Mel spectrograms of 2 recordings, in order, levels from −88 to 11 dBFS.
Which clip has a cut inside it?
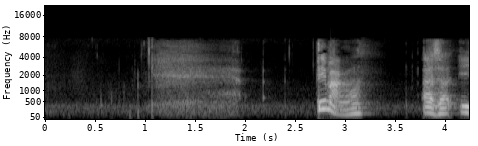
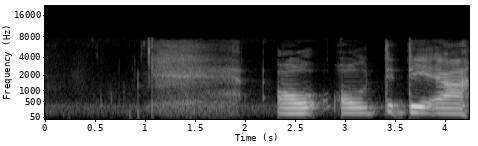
second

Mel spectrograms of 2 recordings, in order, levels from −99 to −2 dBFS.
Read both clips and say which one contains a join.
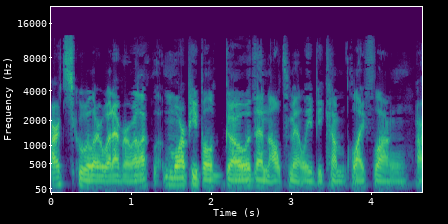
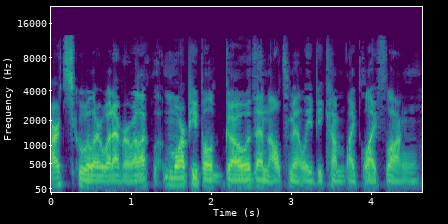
first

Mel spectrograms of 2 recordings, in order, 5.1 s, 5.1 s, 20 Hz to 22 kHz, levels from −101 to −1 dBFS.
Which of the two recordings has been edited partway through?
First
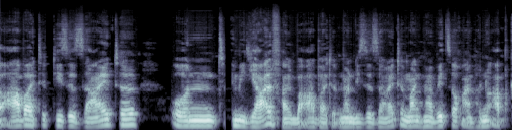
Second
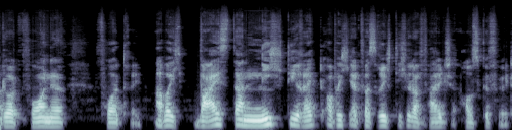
second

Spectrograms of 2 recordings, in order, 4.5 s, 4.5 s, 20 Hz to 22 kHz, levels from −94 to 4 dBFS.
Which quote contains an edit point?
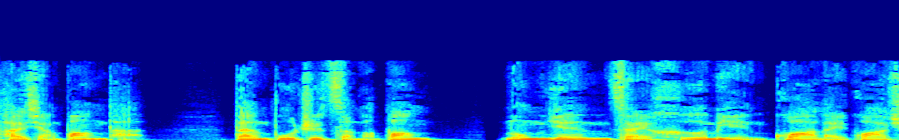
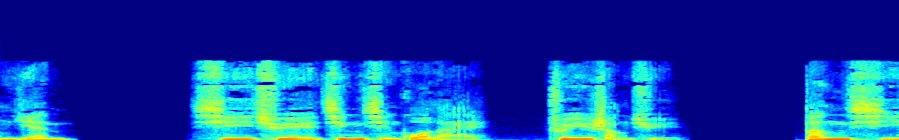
first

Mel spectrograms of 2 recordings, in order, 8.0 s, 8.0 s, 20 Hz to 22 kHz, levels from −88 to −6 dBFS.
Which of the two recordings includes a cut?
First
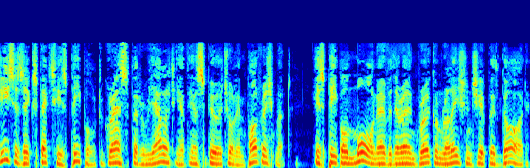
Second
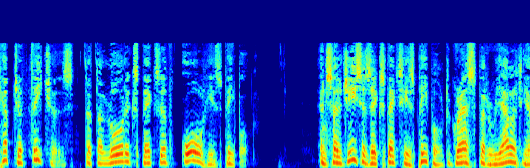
first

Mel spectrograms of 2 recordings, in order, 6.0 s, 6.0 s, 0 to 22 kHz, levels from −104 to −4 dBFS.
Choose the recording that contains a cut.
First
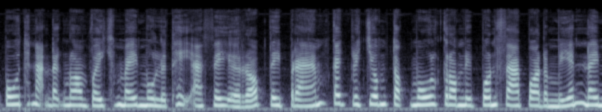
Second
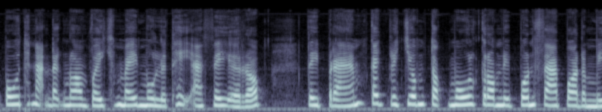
first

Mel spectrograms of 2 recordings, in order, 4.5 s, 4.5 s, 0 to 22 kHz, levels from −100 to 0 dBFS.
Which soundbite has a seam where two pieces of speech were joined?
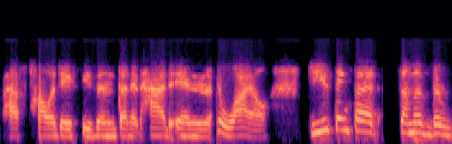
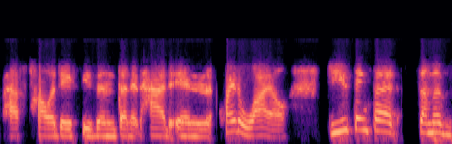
first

